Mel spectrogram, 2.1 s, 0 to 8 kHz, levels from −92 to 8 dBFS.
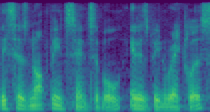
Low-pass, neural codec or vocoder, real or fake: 7.2 kHz; none; real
